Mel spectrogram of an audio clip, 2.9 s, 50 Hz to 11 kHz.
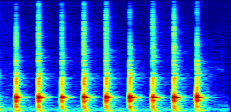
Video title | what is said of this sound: '50s Record Player - Cigar Box Tube Guitar Amp Robot Conversion | you can actually hear it make a note when you tap it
